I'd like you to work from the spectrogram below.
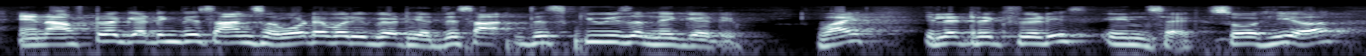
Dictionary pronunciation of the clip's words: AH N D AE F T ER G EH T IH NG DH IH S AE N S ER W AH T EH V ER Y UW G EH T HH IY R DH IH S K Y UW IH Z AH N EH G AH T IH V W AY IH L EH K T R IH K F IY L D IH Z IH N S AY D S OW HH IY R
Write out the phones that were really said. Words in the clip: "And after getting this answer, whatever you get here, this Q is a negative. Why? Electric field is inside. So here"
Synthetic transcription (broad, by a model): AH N D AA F T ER G EH T IH NG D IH S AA N S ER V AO T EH V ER Y UW G EH T HH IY R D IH S K Y UW IH Z AH N EH G AH T IH V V AY IH L EH K T R IH K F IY D IH Z IH N S AY D S OW HH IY R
